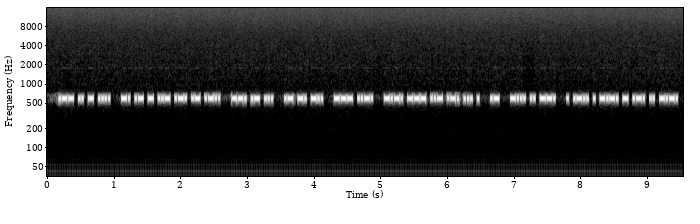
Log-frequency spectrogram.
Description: Morse code, heard as a keyed tone, about 46 wpm, 600 Hz. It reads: WITH NATURAL GAS AND OF COURSE A BIG ELECTRIC
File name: archived / CRSnet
